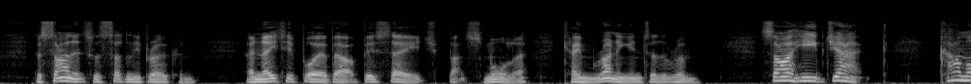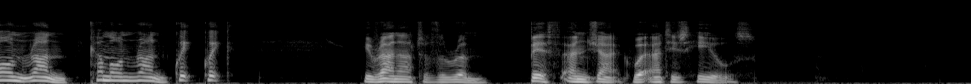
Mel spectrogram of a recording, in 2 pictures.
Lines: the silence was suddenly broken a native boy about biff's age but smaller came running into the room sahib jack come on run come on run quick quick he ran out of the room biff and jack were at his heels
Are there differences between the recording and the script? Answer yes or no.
no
